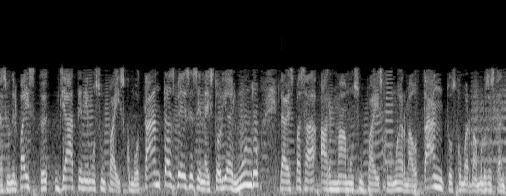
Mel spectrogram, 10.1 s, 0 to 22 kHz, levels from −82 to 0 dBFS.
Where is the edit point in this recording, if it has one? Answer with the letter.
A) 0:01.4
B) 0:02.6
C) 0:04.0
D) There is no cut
C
